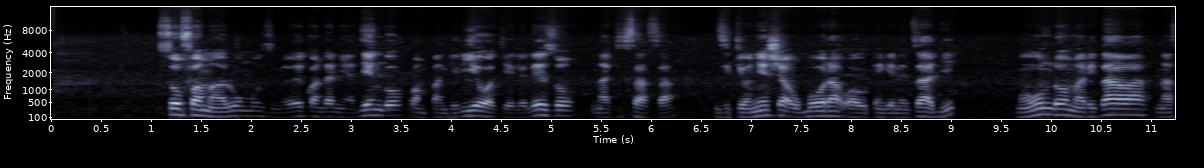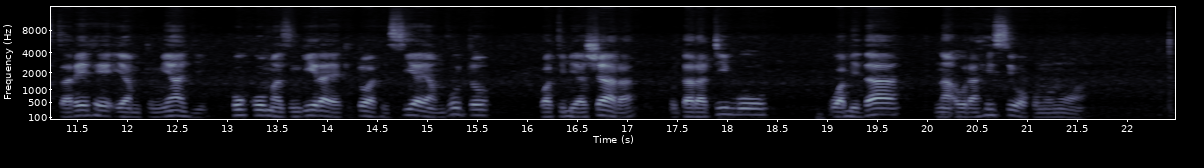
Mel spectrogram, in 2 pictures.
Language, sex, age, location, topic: Swahili, male, 18-24, Dar es Salaam, finance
